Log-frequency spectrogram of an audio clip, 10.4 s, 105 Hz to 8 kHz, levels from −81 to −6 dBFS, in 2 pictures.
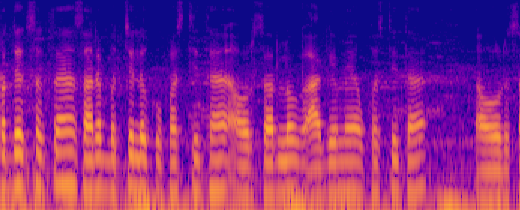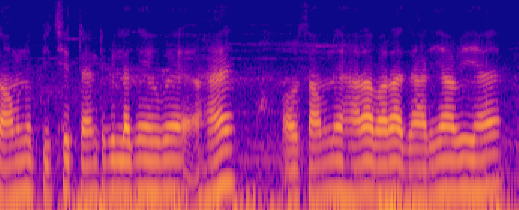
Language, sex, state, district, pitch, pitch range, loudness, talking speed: Hindi, male, Bihar, Araria, 140 Hz, 125-150 Hz, -29 LUFS, 180 wpm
